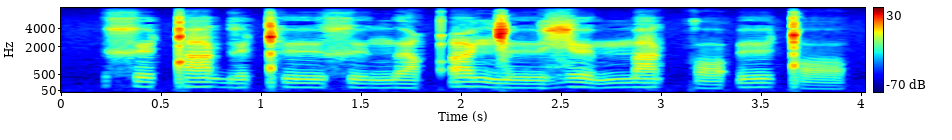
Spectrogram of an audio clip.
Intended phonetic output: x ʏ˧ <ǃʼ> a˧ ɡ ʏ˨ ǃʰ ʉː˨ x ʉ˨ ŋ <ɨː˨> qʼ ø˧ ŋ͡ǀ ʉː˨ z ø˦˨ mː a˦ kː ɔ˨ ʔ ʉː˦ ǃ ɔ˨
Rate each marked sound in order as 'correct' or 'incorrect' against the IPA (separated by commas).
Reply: incorrect, incorrect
